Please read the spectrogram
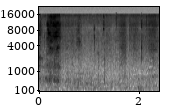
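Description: A short, soft, wet swish near the start as a handful of dal and rice is eaten by hand, then near quiet.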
